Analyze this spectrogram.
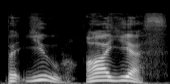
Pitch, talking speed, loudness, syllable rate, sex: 155 Hz, 105 wpm, -16 LUFS, 2.8 syllables/s, male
